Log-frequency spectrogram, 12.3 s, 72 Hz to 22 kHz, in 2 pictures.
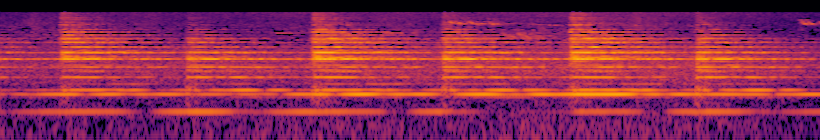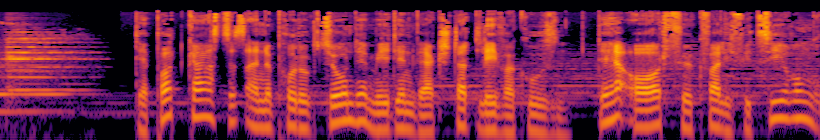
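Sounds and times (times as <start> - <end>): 
church bell tolling for the Angelus: 0.0 - 7.2
speech: 7.2 - 12.2.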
